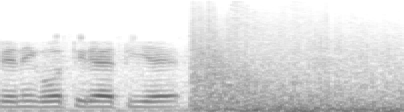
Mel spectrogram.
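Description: About a second in, a sudden blast opens into a continuous rumble of explosions.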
